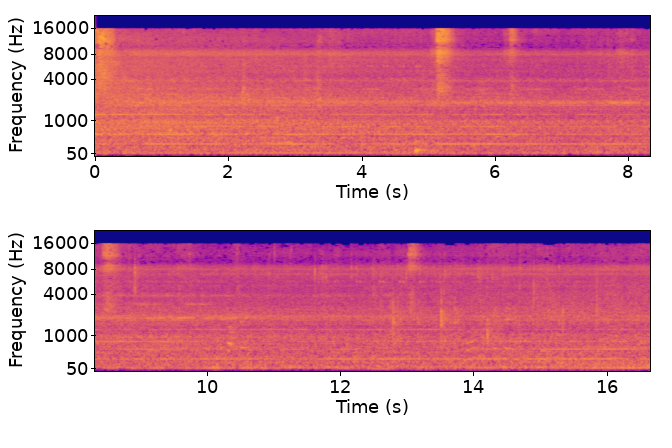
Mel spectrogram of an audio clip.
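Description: Intercity coach bus engine running at low speed as the bus manoeuvres and comes toward the listener, a steady hum with a few short clicks.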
